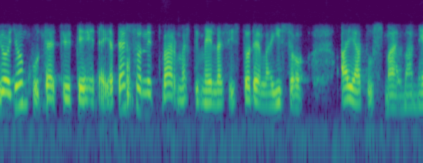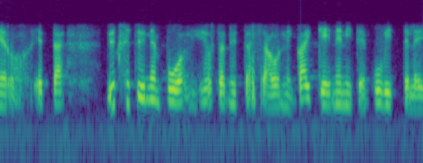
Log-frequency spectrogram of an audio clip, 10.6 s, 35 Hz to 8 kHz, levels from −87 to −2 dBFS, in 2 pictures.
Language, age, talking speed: Finnish, 50-69, 145 wpm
